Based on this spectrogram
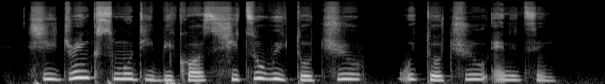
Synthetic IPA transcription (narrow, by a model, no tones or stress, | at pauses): ʃidɹĩŋkssmudlibikʰɔsʃitʰuwik̚tʰot͡ʃu | wḭk̚tʰot͡ʃɹuɛ̰nitĩŋ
